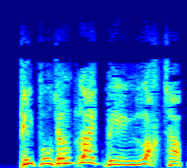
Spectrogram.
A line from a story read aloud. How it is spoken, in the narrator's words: Harry said furiously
